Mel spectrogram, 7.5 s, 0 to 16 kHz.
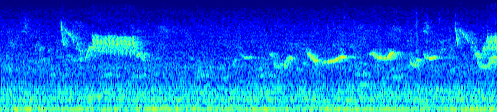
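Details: Rufous-bellied thrush, Ilha do Governador, January 2013. A buzzy, drawn-out note from another bird opens the clip, then a run of short, melodious whistled phrases follows over a background hum.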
